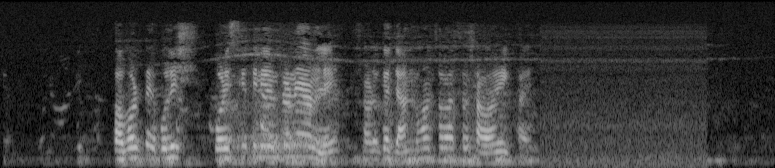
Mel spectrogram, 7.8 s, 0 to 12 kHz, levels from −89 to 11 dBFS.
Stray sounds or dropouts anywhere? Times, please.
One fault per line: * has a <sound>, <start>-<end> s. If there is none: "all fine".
all fine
